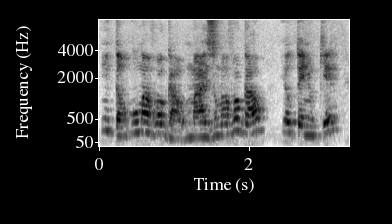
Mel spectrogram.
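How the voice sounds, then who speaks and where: A teacher with a Brazilian Portuguese accent works through a whiteboard grammar lesson, with a pitch that rises and falls a lot. The teacher explains things step by step and keeps checking in with the viewers. The voice sounds distant, set in a roomy space with a bit of echo. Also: big pitch swings, normal speed. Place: room with a whiteboard. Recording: roomy echo, voice far from mic.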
